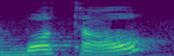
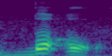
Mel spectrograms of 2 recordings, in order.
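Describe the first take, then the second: First: The middle t is a clear t. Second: The middle t is a glottal stop. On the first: "normalnya kita ucapkan seperti itu" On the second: "mereka mengucapkannya bo. Jadi tidak T"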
